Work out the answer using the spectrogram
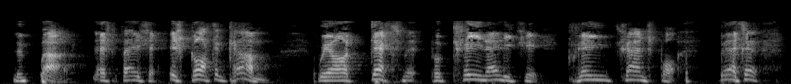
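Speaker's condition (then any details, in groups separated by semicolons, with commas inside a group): Clinically deaf; clinically deaf since school age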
